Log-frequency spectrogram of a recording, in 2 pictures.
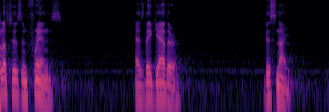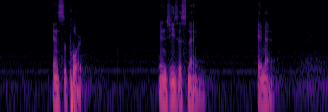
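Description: A man speaks slowly and deliberately into a microphone, with long pauses.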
